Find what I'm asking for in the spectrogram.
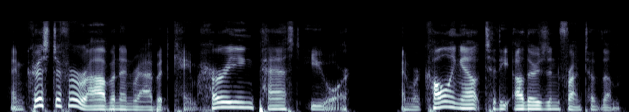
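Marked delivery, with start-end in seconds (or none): none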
